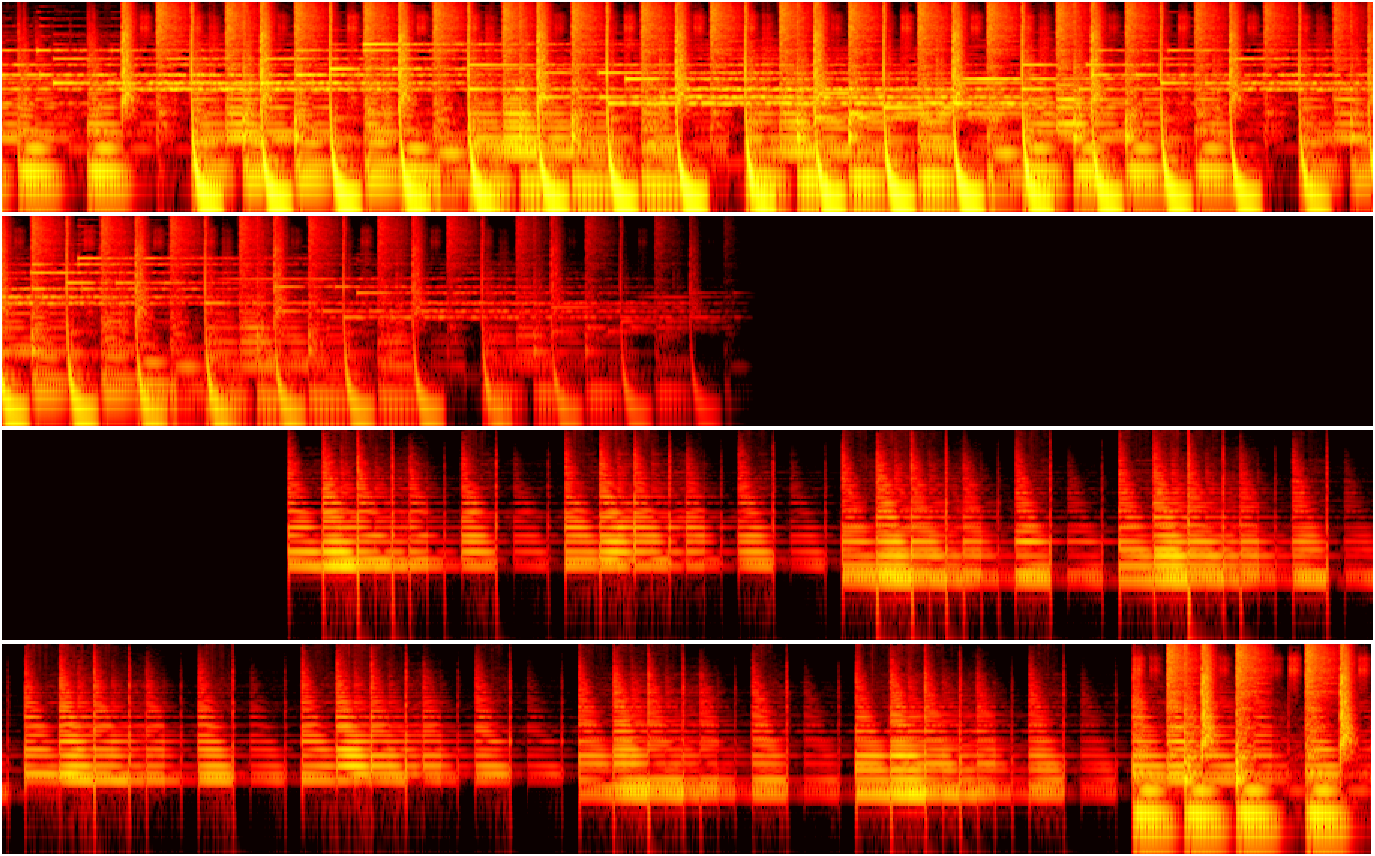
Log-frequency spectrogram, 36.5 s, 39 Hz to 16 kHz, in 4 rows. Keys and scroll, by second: 0.3 x, 3.7 ctrl+z, 3.8 ctrl+z, 19.2 x, 27.0 x, 30.1 ctrl+-, 30.1 ctrl+-, 33.8 ctrl+=, 33.9 ctrl+=.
